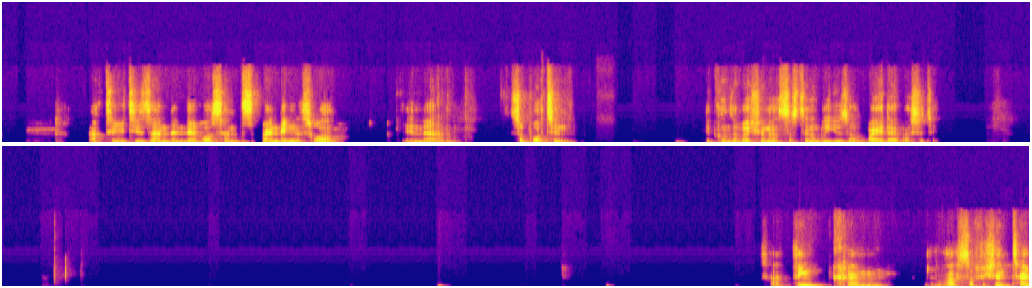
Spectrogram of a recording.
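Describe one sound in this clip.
A man speaks calmly through an online call microphone, pausing between phrases.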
